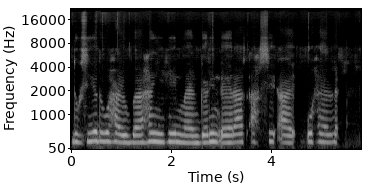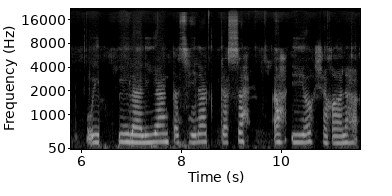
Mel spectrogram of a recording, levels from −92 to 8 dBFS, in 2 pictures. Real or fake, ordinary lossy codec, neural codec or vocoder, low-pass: fake; none; codec, 44.1 kHz, 7.8 kbps, DAC; none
